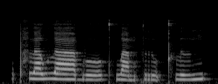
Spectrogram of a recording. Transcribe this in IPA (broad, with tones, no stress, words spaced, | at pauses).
pʰla˦˥wlaː˧boː˩˦kʰwa˨˩m kru˨˩ʔkʰlɯ˦˥ŋ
